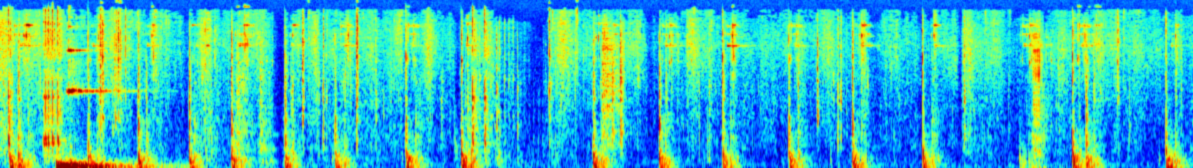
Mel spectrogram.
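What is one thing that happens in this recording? Boots thud steadily on a wooden floor.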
